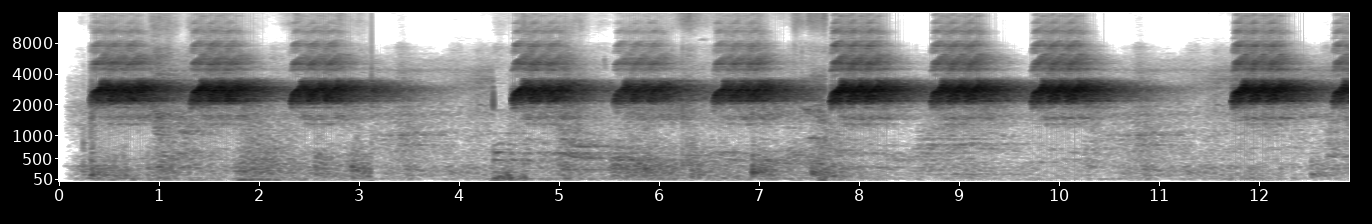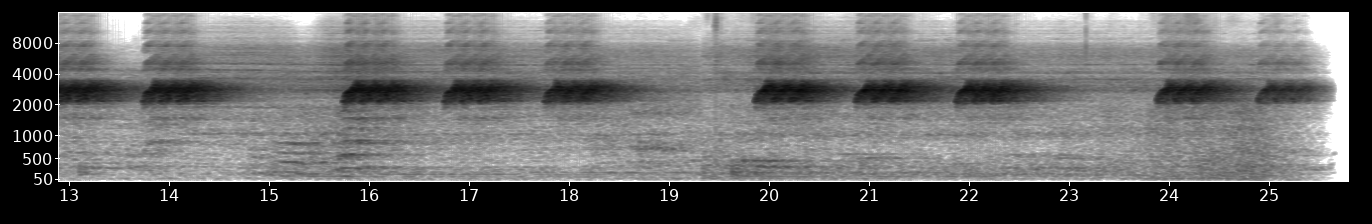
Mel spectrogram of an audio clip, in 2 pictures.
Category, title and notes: Sound effects > Other mechanisms, engines, machines
Alarm indoors 01
I recorded the smoke alarm inside my high school. High ceiling.
alarm, emergency, siren, smoke-detector, warning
